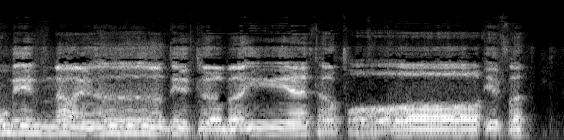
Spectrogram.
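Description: An elderly man's voice reciting the Quran in the melodic tajweed style, holding long wavering notes with ornaments. There are short breaths between phrases, and the voice falls away just before the end.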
